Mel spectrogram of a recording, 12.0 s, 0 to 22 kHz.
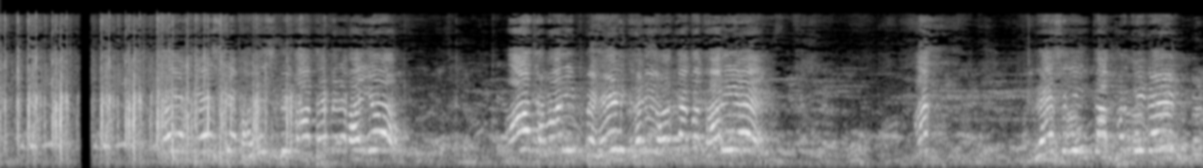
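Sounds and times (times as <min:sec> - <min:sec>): low crowd chatter: 0:00.0 - 0:12.0
man speaking over microphone: 0:01.5 - 0:04.1, 0:05.0 - 0:07.9, 0:09.1 - 0:12.0.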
